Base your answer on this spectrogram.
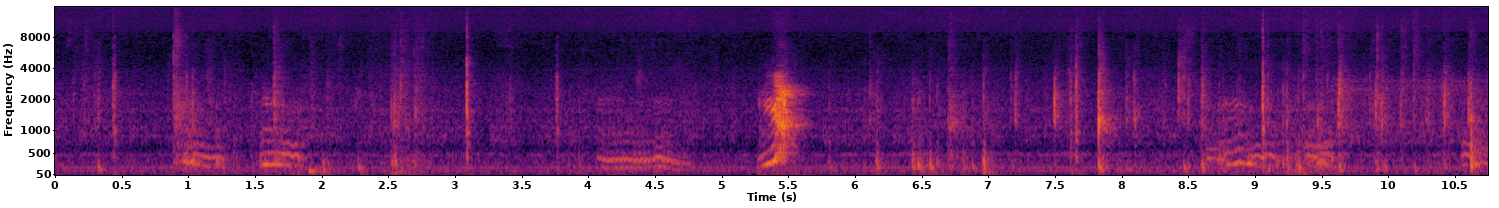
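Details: Five-week-old puppies, the three remaining pups of a litter, during a lively evening indoors: short soft whines come and go, then one loud rising yelp bursts out midway, amid scattered tapping and clicking in a small room.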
